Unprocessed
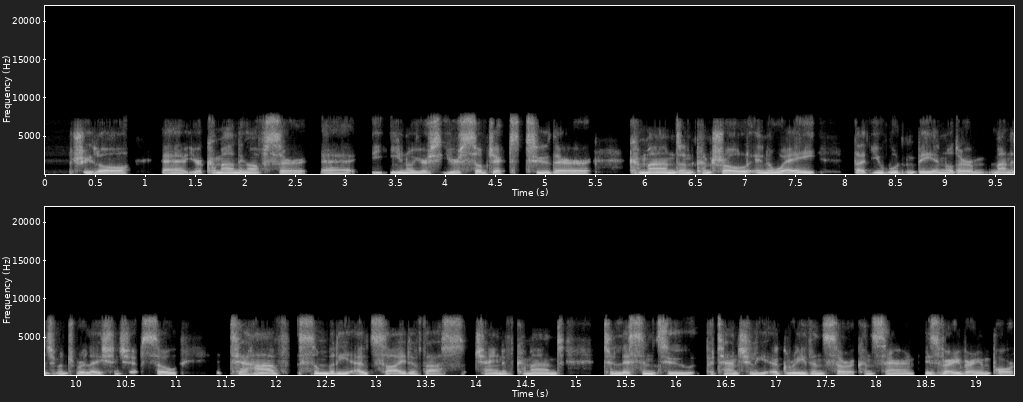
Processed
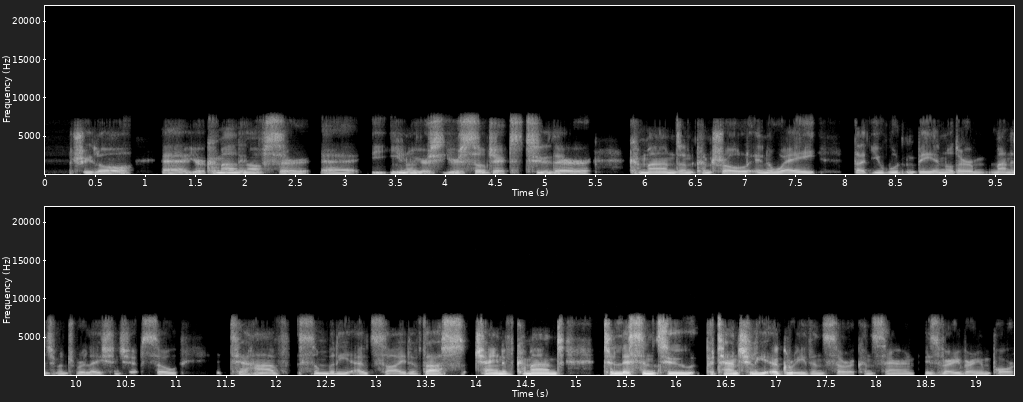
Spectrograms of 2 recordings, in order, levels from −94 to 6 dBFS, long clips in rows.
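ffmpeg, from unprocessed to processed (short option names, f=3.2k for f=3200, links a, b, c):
-filter_complex "[0:a]asettb=1/sr,asplit=3[a][b][c];[a]atrim=end=0.604[d];[b]atrim=start=0.6:end=5.39,asetpts=PTS-STARTPTS,afade=t=in:d=0.004:c=qsin,afade=t=out:st=4.786:d=0.004:c=qsin,asplit=2[e][f];[f]adelay=37,volume=-5dB[g];[e][g]amix=inputs=2:normalize=0,atrim=end_sample=211239[h];[c]atrim=start=5.386[i];[d][h]acrossfade=d=0.004:c1=hsin:c2=qsin[j];[j][i]acrossfade=d=0.004:c1=qsin:c2=hsin,asettb=1/sr,asplit=3[k][l][m];[k]atrim=end=7.464[n];[l]atrim=start=7.46:end=9.41,asetpts=PTS-STARTPTS,afade=t=in:d=0.004:c=qsin,afade=t=out:st=1.946:d=0.004:c=qsin,highshelf=f=4.6k:g=5.5[o];[m]atrim=start=9.406[p];[n][o]acrossfade=d=0.004:c1=hsin:c2=qsin[q];[q][p]acrossfade=d=0.004:c1=qsin:c2=hsin,asplit=3[r][s][t];[r]atrim=end=13.482[u];[s]atrim=start=13.478:end=17.172,asetpts=PTS-STARTPTS,volume=11dB[v];[t]atrim=start=17.168[w];[u][v]acrossfade=d=0.004:c1=hsin:c2=hsin[x];[x][w]acrossfade=d=0.004:c1=hsin:c2=hsin"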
